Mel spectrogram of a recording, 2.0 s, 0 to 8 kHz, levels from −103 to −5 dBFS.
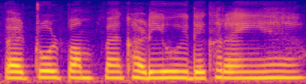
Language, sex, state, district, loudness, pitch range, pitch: Hindi, female, Chhattisgarh, Bastar, -14 LUFS, 220-230 Hz, 225 Hz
